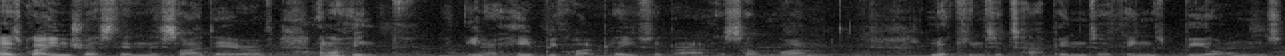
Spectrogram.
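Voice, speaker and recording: Noticeable background noise sits under speech that moves at a fairly quick pace with fairly even intonation. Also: man. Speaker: podcast co-host. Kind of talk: casual chat. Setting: coffee shop in a gallery. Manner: soft-spoken.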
